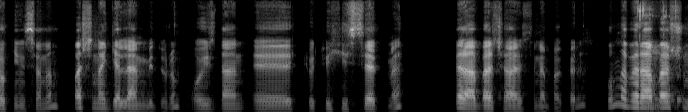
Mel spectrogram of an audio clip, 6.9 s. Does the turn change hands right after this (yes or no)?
no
